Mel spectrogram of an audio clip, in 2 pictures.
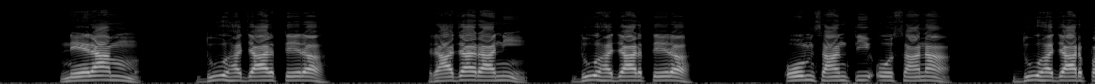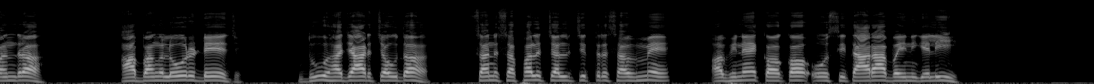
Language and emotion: Maithili, neutral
